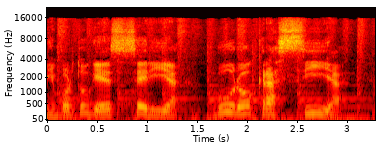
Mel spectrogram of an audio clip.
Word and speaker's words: burocracia: Nossa próxima palavra seria, em espanhol, burocracia, e em português seria burocracia. Em espanhol, a sílaba forte seria cra. E em português a sílaba forte seria si.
